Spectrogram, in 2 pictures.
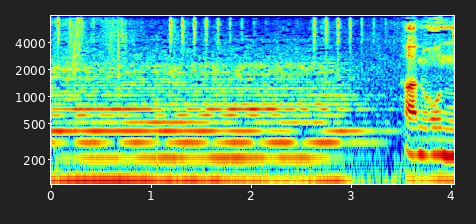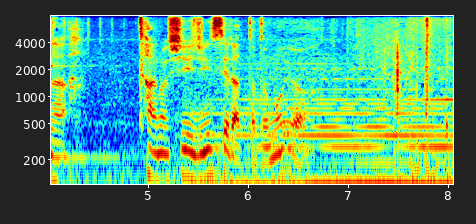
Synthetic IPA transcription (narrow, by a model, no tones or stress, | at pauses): anoɦõnːa | t̪ʰano̞ɕiːʑĩɰ̃se̞ːd̪at̪ːat̪oːmo̞ɯjo̰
